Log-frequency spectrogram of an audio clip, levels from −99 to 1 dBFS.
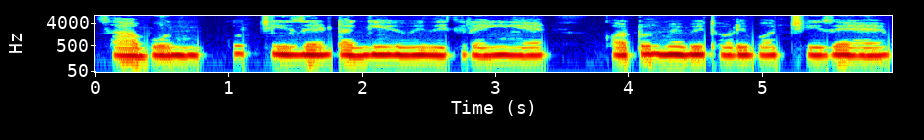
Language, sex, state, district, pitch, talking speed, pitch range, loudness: Hindi, female, Punjab, Pathankot, 225 Hz, 150 wpm, 220-230 Hz, -12 LUFS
